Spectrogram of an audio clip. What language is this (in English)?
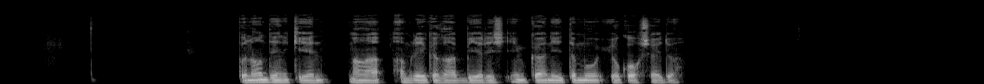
Uyghur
